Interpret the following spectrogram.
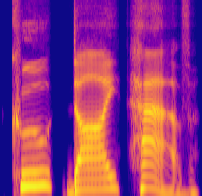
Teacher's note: The d connects smoothly to I.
